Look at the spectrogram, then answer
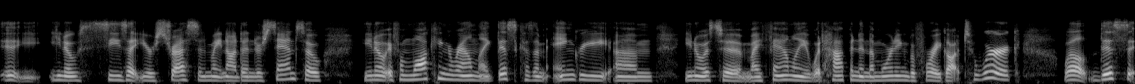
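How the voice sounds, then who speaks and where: A woman talks with a normal speaking voice at a medium pitch, using ordinary pitch variation and a fairly quick pace against a quiet background. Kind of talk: webinar lecture. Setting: online webinar.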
